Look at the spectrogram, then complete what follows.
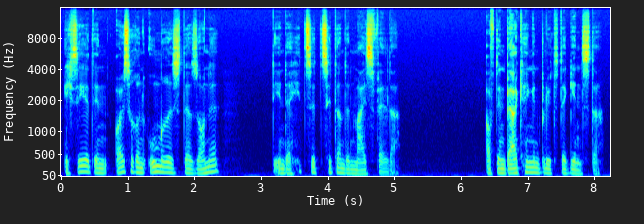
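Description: A man acting in a radio play as a brooding narrator haunted by memories of his lost village, speaking in reflective, halting phrases. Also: low voice, mellow, slightly rough, dry recording, exaggerated voice.

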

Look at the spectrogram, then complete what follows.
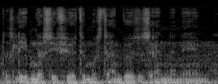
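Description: A very deep, creaky male voice broods through a halting inner monologue as a tormented man in an old radio crime play. He mutters to himself as he wrestles with his conscience, with vehicle noise clearly behind him. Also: little pitch movement, exaggerated voice. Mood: brooding, resigned. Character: brooding, tormented man agonizing over reporting a murderer. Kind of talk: vintage German radio crime play acting.

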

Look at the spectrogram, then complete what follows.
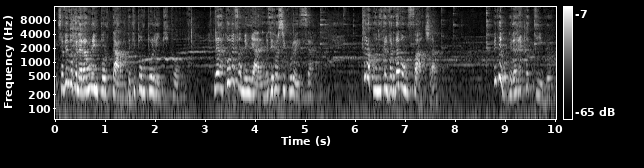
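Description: A troubled young militant woman, speaks in a confiding, dialect-tinged way. Her voice sits a little high. The room is echoey, with faint music underneath. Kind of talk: radio broadcast of a stage play.

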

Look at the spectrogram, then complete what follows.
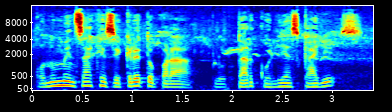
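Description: A man's voice: fairly low pitch, moderate pace, noisy background, close to an everyday voice. A man playing a dutiful military aide reporting to his general in a radio drama. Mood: deferential. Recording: music behind the voice.

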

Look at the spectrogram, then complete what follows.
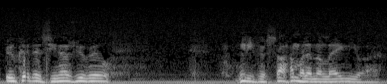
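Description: An actor playing a gossipy, grumbling caretaker in a radio play, hesitant and repeating himself. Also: male voice, mid-range voice, moderate pace, muffled recording, lightly acted. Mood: uneasy, grumbling. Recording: old radio recording with faint hum and noise.

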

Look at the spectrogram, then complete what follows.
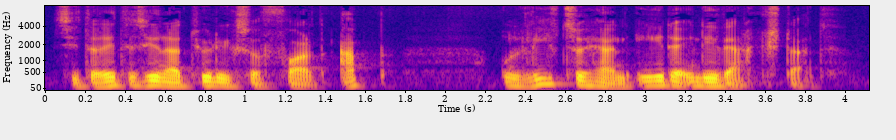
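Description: A man narrating a scripted children's radio play in an expressive storytelling manner. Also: fairly low pitch, normal speed. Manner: expressive, clearly phrased.

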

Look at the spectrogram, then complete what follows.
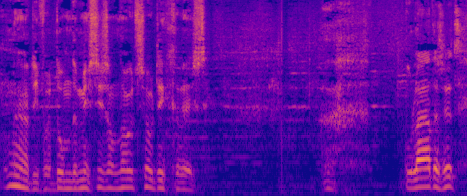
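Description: An actor playing a grumbling, greedy police sergeant who is bossy but soft-hearted, hesitating and repeating his words in a radio play. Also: medium pitch, normal speed, faint music behind, close to an everyday voice. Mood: gruff, brisk. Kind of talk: radio drama acting.

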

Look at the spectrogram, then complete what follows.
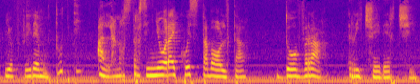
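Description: An actress in a radio drama playing a boastful, impatient teenage warrior girl, bossy and excitable. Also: mid-range voice, a little slow, faint music behind, natural voice. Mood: impatient, taunting.

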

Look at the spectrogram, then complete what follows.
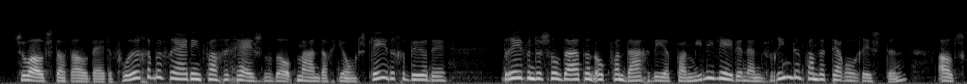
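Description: A woman's voice: medium pitch, no echo, close to an everyday voice. A woman acting as a formal, matter-of-fact newsreader reading a bulletin in a radio drama. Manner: formal, measured announcing. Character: matter-of-fact female newsreader reporting grim news. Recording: dry, thin phone-like radio bulletin.

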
